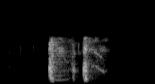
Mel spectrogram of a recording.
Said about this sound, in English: So I'll be taking breaks here, just because every time I talk, I start coughing here.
